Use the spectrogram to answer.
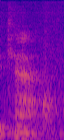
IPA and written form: kæb̚ (cab)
